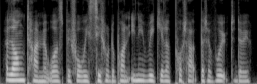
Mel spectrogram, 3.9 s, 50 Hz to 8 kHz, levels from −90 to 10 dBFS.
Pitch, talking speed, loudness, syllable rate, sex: 175 Hz, 280 wpm, -20 LUFS, 6.9 syllables/s, female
